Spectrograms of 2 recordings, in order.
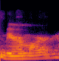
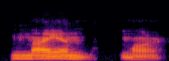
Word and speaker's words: Myanmar: And you recently, and I can never, is it Miramar? How do you say Myanmar? Myanmar.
